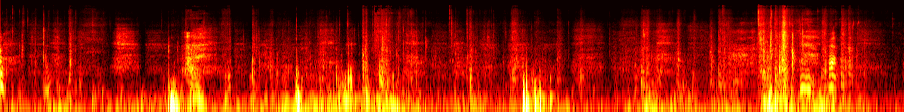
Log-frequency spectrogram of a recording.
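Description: People scrambling over loose rock and old mine timbers: scuffing footfalls and knocks at irregular intervals, with a few louder thumps, and faint voices now and then.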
